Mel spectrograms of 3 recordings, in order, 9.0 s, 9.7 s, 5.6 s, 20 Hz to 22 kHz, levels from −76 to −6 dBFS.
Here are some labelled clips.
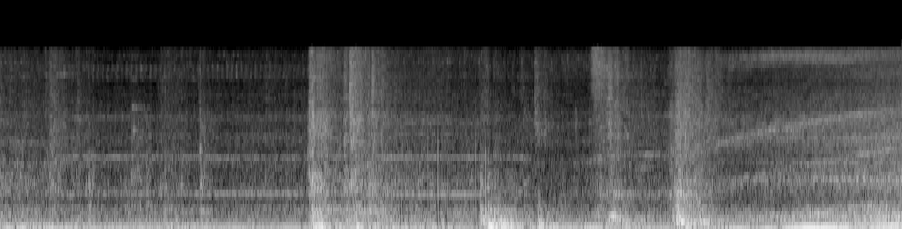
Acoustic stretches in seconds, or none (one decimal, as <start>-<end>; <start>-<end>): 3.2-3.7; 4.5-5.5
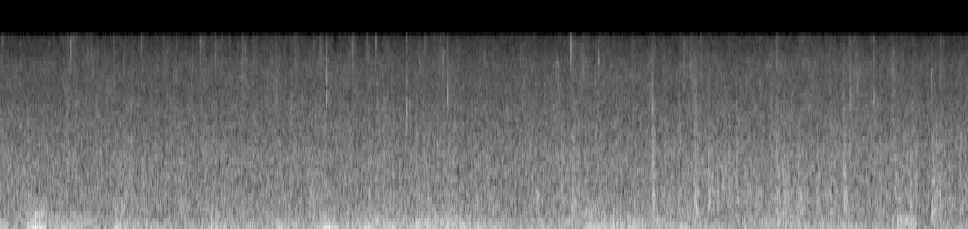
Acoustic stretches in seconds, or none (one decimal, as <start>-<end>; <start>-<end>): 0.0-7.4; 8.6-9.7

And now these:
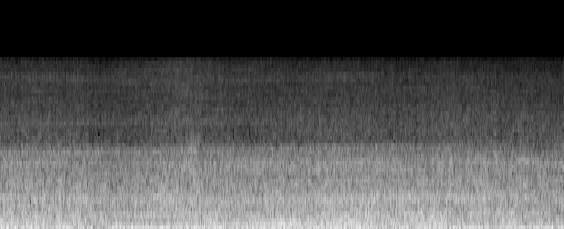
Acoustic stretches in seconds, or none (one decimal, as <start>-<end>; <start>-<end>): 0.0-1.0; 1.5-5.6

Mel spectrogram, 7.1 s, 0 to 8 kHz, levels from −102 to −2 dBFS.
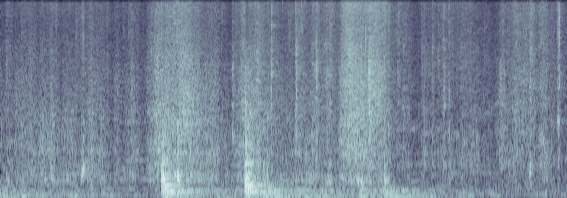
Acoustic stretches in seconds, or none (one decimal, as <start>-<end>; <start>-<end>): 0.0-0.6; 1.2-2.8; 6.5-7.1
